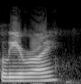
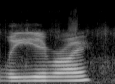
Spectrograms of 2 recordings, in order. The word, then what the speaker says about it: Leroy: it drinking giant did she just say it quickly like leroy instead of lee roy no she said it right oh leroy jenkins oh is that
